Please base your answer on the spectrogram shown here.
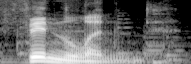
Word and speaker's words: Finland: ฝึก ออก เสียง ฟินแลนด์ อ่าน ว่า Finland Finland โอเค อัน นี้ บ่ง บอก ว่า อ่า จำ ได้ มย อัน นี้ ก็ เน้น พยางค์ ขึ้น สูง fin พยางค์ ไม่ เน้น land Finland Finland เหมือน กัน ครับ ชุม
